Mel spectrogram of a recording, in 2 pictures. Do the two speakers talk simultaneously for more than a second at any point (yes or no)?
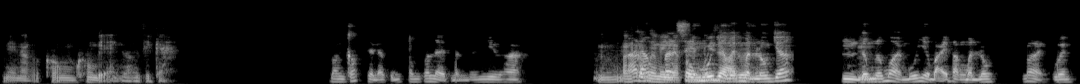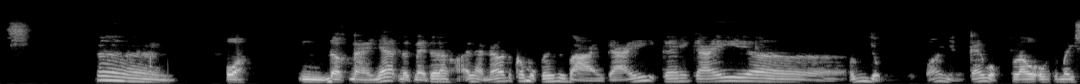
yes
